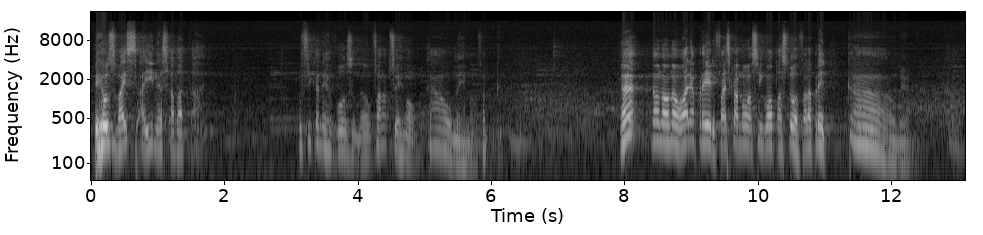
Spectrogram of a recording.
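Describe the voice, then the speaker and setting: A male pastor preaching a fervent Pentecostal sermon, swinging from quiet talk to shouting. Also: a little high, expressive, fairly quick. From Brazil. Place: large church hall. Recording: church hall reverb with faint music.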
